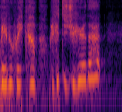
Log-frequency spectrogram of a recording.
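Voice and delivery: panicked, freaked-out tone. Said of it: "my wife freaked out".

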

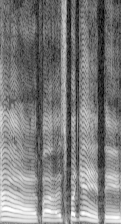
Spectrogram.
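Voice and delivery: hammy, put-on, fake Italian accent. Speaking a few words when asked to speak italian: fake italian accent. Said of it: "speak more Italian".

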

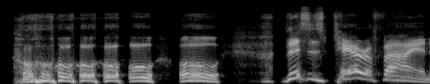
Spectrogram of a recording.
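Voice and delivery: shouting. Voicing a character who sees children drawing clocks: yelling. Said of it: "And he yells that back to everybody".

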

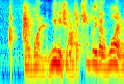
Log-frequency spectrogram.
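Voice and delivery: high, thrilled, disbelieving excitement, acted out. Retelling how another player reacted after winning a challenge: imitating Brittany, so excited. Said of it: "you're so excited".

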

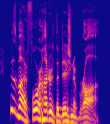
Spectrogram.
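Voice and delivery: ordinary talk

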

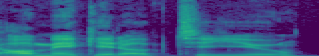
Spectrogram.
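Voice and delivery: normal talking voice

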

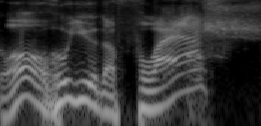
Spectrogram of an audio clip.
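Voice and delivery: put-on high, very slow, drawn-out old man voice. Imitating some old guy in an office: imitating an old guy. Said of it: "some old guy in your office would be like".

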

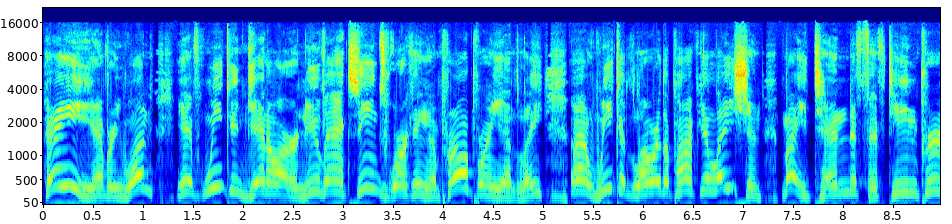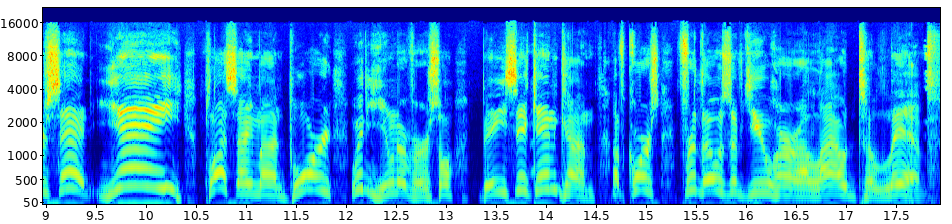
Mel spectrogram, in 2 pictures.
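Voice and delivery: high-pitched, unhinged voice. Mock a man in a Mr. Rogers sweater addressing everyone, in a demented Kermit the Frog voice. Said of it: "talking like a demented Kermit the Frog".

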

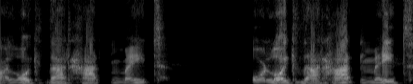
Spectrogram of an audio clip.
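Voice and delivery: amateur, attempted Australian accent. Trying out a podcast host's tip for the accent; attempted australian accent. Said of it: "the key to an Australian accent is saying".

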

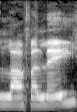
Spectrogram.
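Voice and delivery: put-on mock British accent.

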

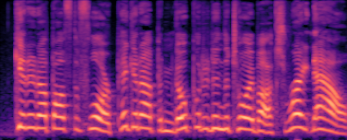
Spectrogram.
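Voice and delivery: high-pitched, fast, frantic delivery. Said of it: "they're freaking out".

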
